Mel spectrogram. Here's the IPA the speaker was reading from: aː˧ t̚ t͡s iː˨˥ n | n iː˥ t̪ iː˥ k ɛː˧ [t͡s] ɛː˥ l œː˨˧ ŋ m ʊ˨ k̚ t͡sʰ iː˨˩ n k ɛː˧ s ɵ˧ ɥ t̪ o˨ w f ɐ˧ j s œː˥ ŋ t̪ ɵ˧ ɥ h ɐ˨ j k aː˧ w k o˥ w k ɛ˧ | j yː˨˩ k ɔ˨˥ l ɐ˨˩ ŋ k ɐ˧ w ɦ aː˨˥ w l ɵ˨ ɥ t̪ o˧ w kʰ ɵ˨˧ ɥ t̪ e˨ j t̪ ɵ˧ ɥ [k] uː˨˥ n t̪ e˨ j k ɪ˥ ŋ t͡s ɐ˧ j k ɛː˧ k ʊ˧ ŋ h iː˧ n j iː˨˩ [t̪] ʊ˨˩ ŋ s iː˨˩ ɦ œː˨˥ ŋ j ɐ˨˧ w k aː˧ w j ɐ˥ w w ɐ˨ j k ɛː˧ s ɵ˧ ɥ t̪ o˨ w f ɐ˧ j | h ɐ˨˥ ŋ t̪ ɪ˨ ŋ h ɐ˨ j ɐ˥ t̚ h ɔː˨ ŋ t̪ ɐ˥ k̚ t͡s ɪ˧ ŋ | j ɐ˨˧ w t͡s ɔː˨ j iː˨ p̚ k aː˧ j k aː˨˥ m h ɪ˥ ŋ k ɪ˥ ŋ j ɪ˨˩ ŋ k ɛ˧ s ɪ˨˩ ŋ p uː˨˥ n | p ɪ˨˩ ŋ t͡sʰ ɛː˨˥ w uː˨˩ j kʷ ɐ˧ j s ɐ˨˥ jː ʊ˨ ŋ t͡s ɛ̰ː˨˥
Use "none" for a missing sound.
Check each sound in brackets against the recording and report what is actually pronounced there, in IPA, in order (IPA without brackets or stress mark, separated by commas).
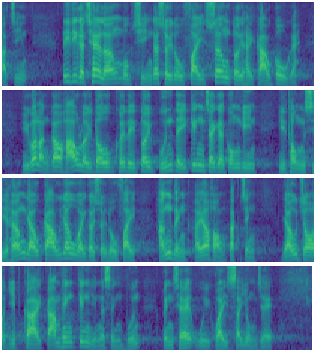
t͡sʰ, p, t̪ʰ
